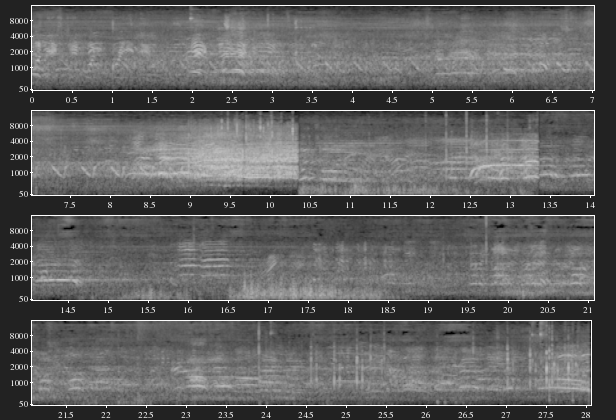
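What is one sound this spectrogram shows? Teenage boys shout and call to each other across an open outdoor field.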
